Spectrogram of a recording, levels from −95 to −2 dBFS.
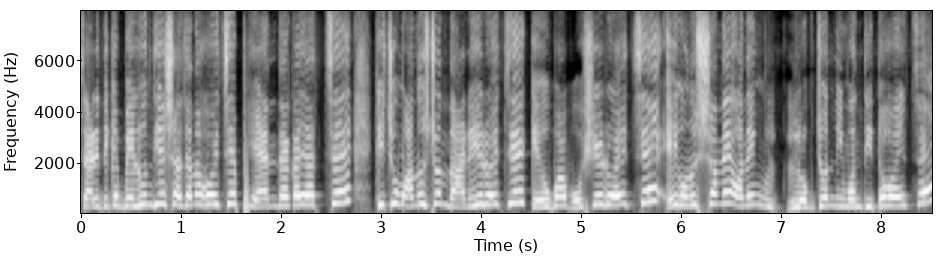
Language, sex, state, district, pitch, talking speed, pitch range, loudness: Bengali, female, Jharkhand, Jamtara, 370 Hz, 160 wpm, 325-400 Hz, -10 LUFS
